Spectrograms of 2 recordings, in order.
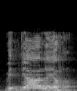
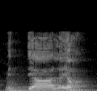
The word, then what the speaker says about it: विद्यालयः: विद्यालयः, शुद्ध उच्चारण करें, द्या द्या द और या, विद्यालयः। कुछ लोग विद्यालय बोलते हैं, ध्या ध्या नहीं है, विद्यालयः, विद्यालयः, विद्यालयौ, विद्यालयाः प्रथमा, विद्यालयं, विद्यालयौ, विद्यालयान् द्वितीया इति।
